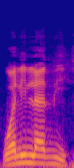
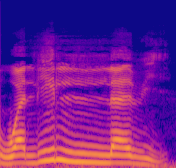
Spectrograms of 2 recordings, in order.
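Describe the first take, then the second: First: The L sound is short and single. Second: The L sound is held and doubled. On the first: The speaker calls it wrong. "Baca tanpa sabdu seakan-akan kita telah membuang satu huruf" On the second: The speaker calls it right. "Kena walilladzi"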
